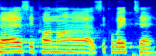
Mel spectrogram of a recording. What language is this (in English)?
Maithili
